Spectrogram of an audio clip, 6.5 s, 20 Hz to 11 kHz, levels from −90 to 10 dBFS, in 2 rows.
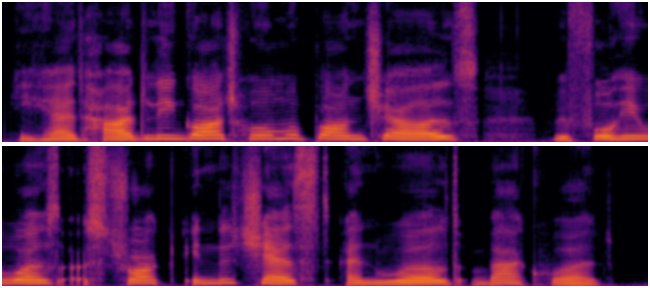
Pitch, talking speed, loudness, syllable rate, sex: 245 Hz, 160 wpm, -16 LUFS, 4.3 syllables/s, female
